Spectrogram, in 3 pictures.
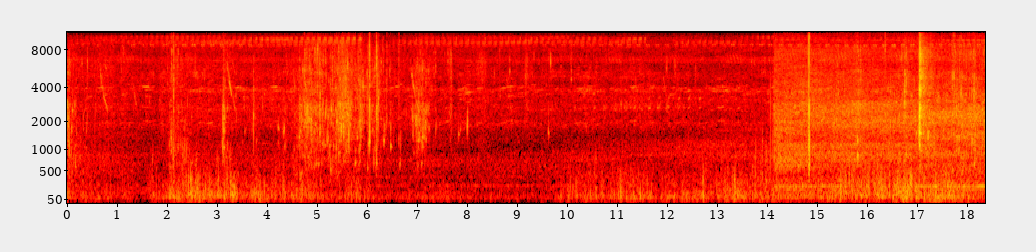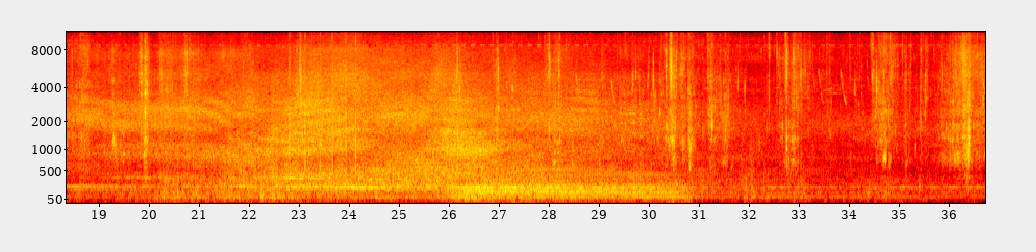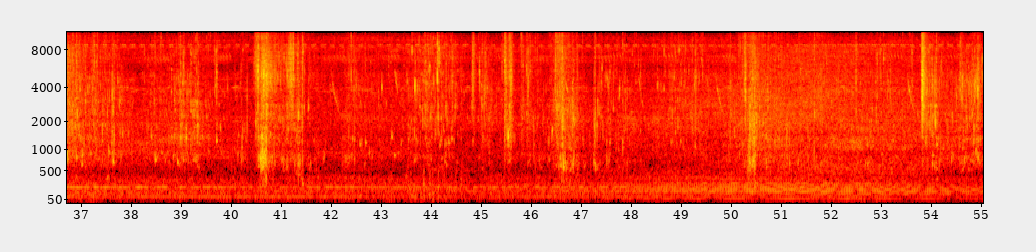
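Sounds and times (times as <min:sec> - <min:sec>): small water splashes: 0:00.0 - 0:10.4, 0:14.1 - 0:55.0
motor hum: 0:08.5 - 0:55.0
water trickling: 0:14.1 - 0:55.0.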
